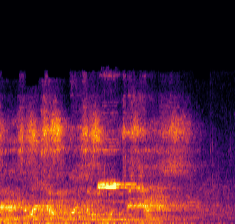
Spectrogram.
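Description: A volleyball bounces on a hard floor.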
